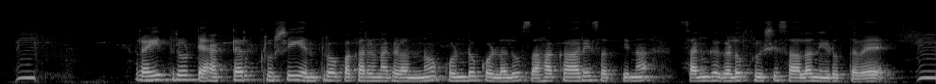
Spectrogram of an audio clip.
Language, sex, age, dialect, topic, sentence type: Kannada, female, 56-60, Mysore Kannada, agriculture, statement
